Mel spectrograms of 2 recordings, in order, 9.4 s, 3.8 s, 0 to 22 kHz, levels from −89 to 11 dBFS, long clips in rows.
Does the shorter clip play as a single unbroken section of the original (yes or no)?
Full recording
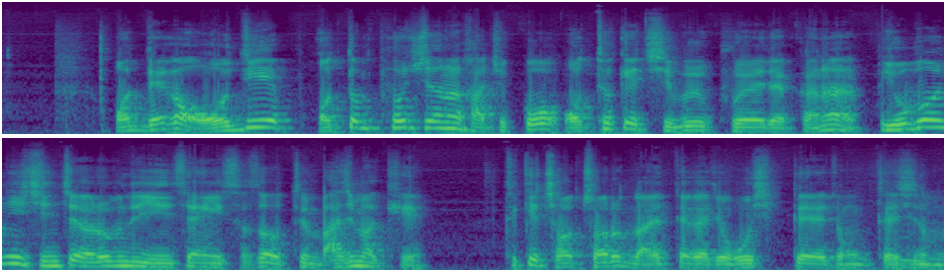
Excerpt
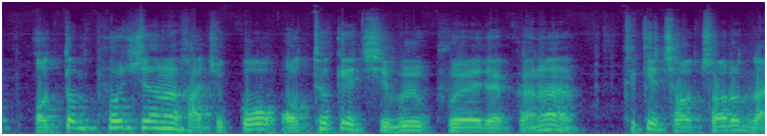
no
